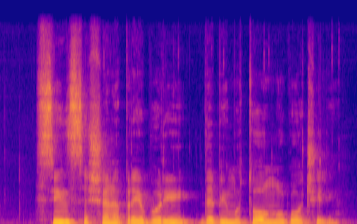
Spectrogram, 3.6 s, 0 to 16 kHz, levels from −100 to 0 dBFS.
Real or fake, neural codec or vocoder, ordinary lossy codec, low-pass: real; none; none; 14.4 kHz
